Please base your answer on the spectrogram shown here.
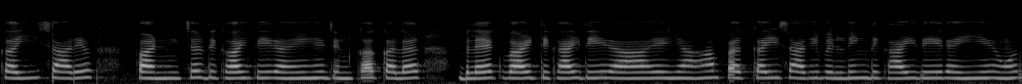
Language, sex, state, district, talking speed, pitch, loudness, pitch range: Hindi, female, Maharashtra, Pune, 150 wpm, 290 Hz, -33 LUFS, 285-295 Hz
